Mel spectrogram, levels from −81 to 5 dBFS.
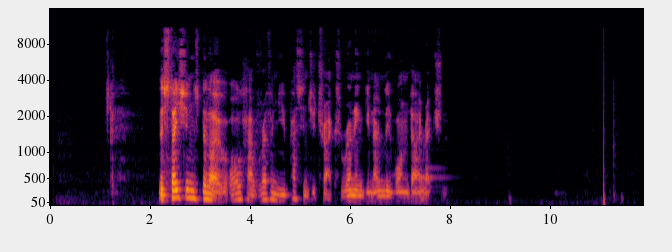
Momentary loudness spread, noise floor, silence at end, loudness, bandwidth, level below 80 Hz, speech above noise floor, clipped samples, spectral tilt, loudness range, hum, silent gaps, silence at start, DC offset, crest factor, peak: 19 LU; -74 dBFS; 4.05 s; -22 LUFS; 11.5 kHz; -54 dBFS; 52 dB; under 0.1%; -4.5 dB/octave; 20 LU; none; none; 1.15 s; under 0.1%; 26 dB; 0 dBFS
